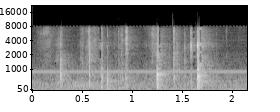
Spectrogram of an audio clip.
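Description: A deck of tarot cards being handled: a quick string of short card clicks and flicks as cards are slid off the deck, the loudest two in the second half, over a faint steady tone.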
